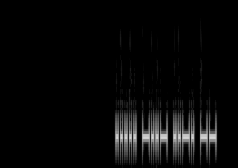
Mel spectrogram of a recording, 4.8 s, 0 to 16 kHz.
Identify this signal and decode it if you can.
Morse code, heard as a keyed tone, about 26 wpm, 700 Hz. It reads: 5XFM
